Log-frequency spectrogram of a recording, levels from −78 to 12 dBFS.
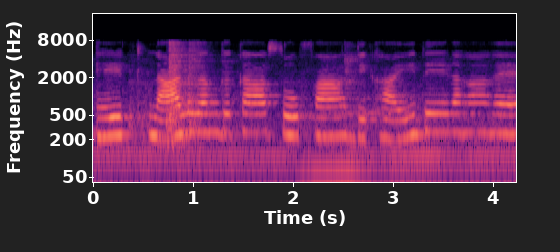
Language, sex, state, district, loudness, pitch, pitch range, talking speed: Hindi, female, Maharashtra, Gondia, -19 LUFS, 245 Hz, 225-260 Hz, 125 wpm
